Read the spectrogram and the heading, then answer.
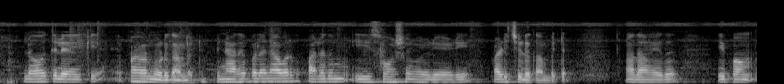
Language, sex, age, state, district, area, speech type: Malayalam, male, 18-30, Kerala, Thiruvananthapuram, rural, spontaneous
